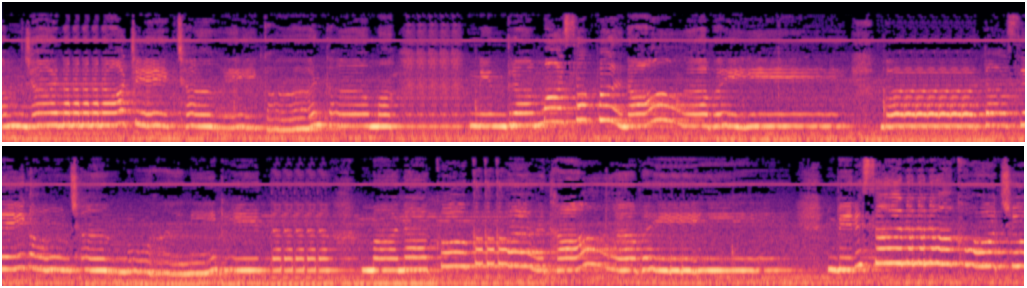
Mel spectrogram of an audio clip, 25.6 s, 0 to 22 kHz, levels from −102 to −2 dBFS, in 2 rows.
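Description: A USB whine is present throughout: current drawn in the bus's 125-microsecond microframes leaks in through power or ground, leaving a fixed 8 kHz tone about 25 dB below the signal. Running alongside it, the audio sounds watery and swirly, with smeared attacks and metallic chirps on bright sounds, the plainly audible damage of MP3 compression, likely at a low bitrate around 64 kbps where the encoder starves the treble and lets weak components flicker. Repeated frames occur at 0.83–1.31, 5.17–5.75, 11.27–12.13, 16.26–16.84, 18.78–19.07, 21.13–21.42 and 24.16–24.45 s. Runs of compressed frames were played again, so a short block, 120 ms in the first case and 144 ms in the others, which fits five or six frames, stutters two to six extra times.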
